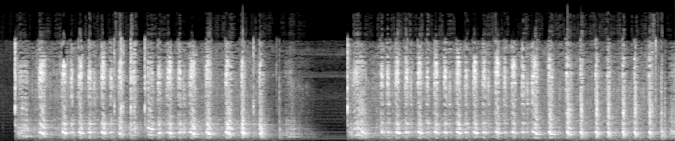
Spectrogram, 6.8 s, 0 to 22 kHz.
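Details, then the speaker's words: 2009 Kawasaki VN900 Classic, fuel-injected liquid-cooled V-twin that sat for a season on old gas, healthy battery, fuel pump heard priming: two strong, even cranking bursts that never fire; cranks but no start, consistent with fouled spark plugs. "old gas and spark plugs are not friends okay if you're trying to burn old gas it will ruin the sp"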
